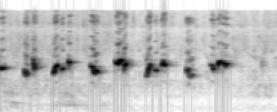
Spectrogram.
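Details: Close, loud phrases from a male yellow-vented bulbul (trucuk kebo) used as a song tutor: about eight bubbly, slurred double notes delivered rapidly in under three seconds.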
